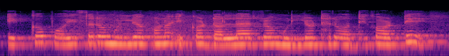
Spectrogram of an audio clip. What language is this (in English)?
Odia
